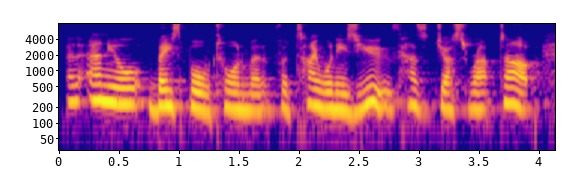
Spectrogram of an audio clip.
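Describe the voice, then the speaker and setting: A female news anchor with a mid-range voice. She reads her script in a steady, even studio delivery. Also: medium pitch.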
